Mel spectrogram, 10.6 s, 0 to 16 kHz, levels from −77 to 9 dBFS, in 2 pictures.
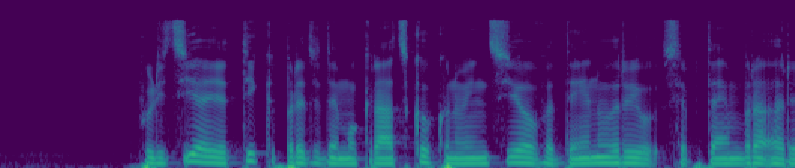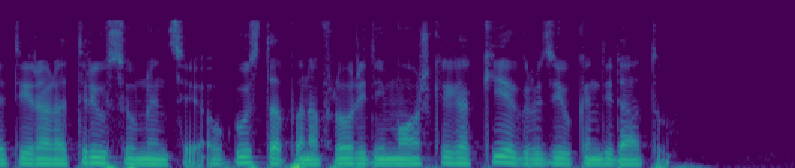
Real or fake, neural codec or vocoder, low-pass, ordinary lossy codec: real; none; 9.9 kHz; none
